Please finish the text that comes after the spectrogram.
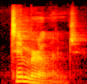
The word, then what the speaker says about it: Timberland: Cleveland a couple of brand names that end with Lent and use the same reduced vowel schwa Roland Timberland the boots Timberland and Timberland the music producer Timbaland now let's take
